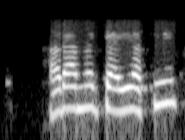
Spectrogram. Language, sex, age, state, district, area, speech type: Maithili, female, 60+, Bihar, Supaul, rural, conversation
